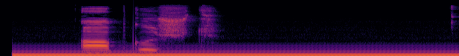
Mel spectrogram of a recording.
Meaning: abgusht
- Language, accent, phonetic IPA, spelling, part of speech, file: Persian, Iran, [ʔɒːb.ɡúːʃt̪ʰ], آب‌گوشت, noun, Fa-آبگوشت.ogg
